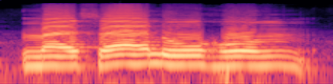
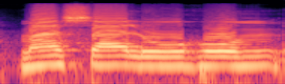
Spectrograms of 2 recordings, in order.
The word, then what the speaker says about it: مثلهم: Pada bacaan mathaluhum, di sini ada huruf tha. As-tha makhrajnya yaitu dari ujung lidah kita, ujung lidah menempel dengan gigi seri atas. Sehingga ketika pelafalan tha, jangan sampai kita melafalkannya dengan masaluhum dengan huruf sin. Hati-hati, sering terjadi ya, yang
